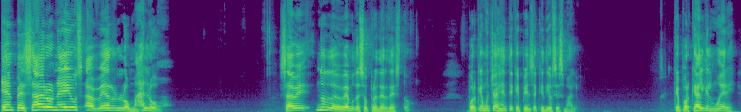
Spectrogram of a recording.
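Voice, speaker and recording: A man's voice: high voice, vocal fry. A man preaching a sermon, firing rhetorical questions at the congregation and acting out the people he quotes. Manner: fervent, rhetorical questions, acts out quoted voices.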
